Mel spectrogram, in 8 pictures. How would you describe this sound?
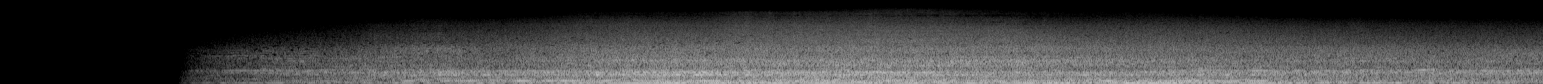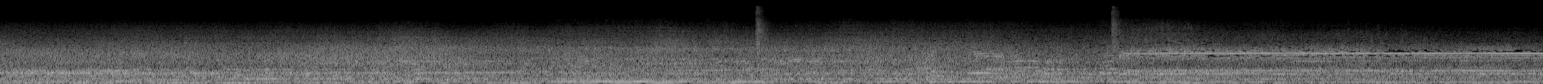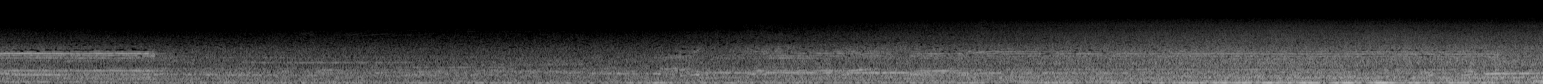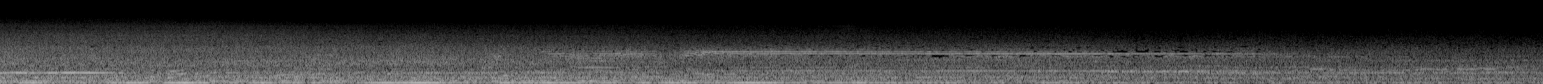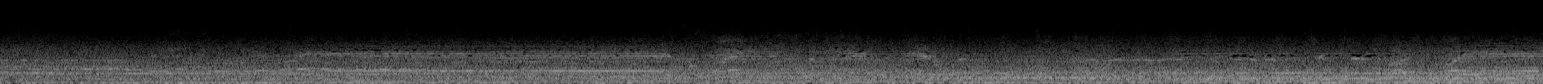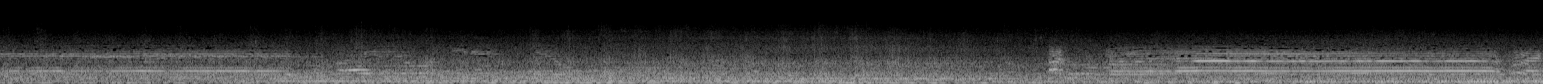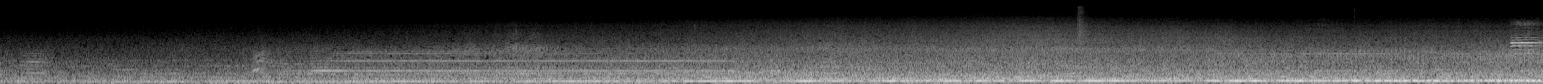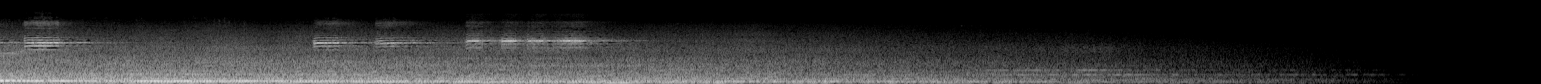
Cars Pass Muezzin
Behind the foreground of slowly passing cars, the call to prayer.
field, cars, ambience, loudspeaker, muezzin, egypt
